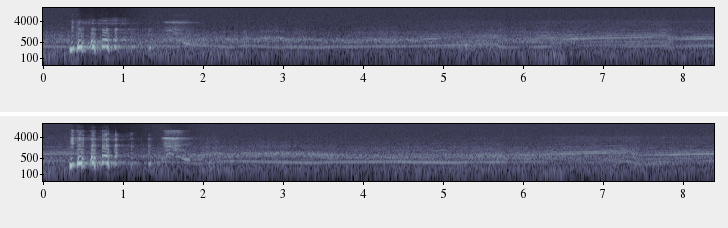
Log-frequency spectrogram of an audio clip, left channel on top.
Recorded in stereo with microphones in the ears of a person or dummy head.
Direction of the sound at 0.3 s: 70° right (ahead or behind).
